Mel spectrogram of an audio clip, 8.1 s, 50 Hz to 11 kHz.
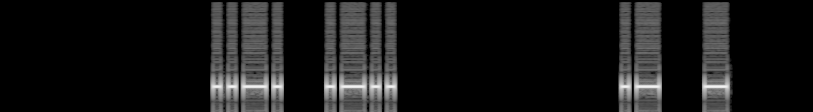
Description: Morse code, heard as a keyed tone, about 16 wpm, spaced as for 12 wpm, 800 Hz. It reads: FL AT
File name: FL / FL mp3s / Fast FL @10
